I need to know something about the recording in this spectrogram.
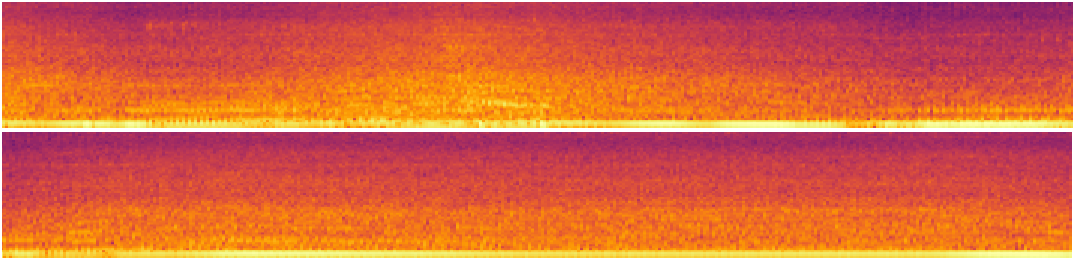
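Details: Fiat Punto GT long unstarted, running again after fresh fuel added following a cut-out blamed on empty or bad fuel; catches and settles into a steady even idle, no misses or knocks; normal idle.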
